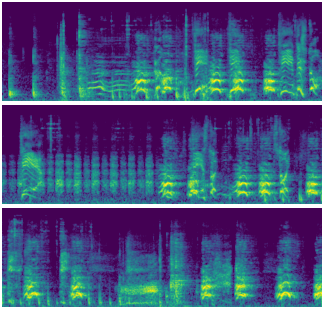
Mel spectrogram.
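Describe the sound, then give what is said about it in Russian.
A dog leaps out at a man who has just opened the door and licks him eagerly, panting hard with excited whimpers, yips and a few short barks running almost without pause. “На него выпрыгивает собака, радостно облизывая его.”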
